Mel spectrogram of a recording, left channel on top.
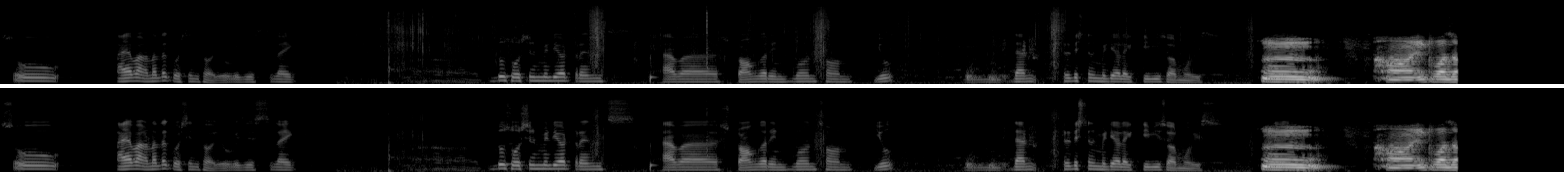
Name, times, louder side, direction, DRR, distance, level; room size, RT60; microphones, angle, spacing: voice 1, 0.0-0.6 1.2-3.0 4.1-6.4 6.6-9.0 9.6-12.2 12.6-13.0, right 2 dB, 40° right, 1.8 m, -44 dB
sound 1, 3.3-12.5, left 8 dB, 65° left, 6.8 m, -58 dB
voice 2, 9.7-10.0 12.6-13.4 13.7-14.6, left 1 dB, 10° left, 0.9 m, -27 dB
head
